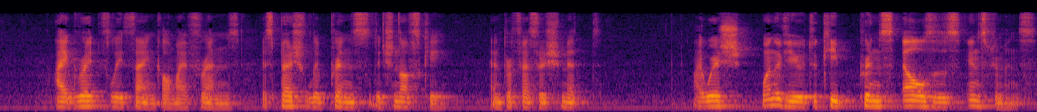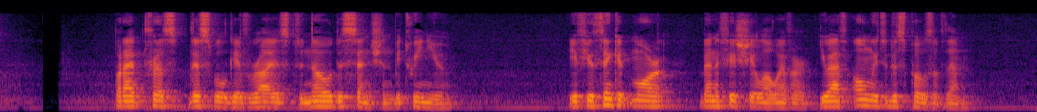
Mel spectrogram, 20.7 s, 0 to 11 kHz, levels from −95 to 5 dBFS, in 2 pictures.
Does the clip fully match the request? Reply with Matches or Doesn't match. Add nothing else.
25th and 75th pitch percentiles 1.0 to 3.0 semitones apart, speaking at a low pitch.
Matches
